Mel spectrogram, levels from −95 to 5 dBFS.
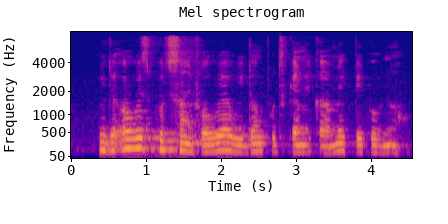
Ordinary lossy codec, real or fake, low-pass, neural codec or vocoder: AAC, 32 kbps; real; 7.2 kHz; none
